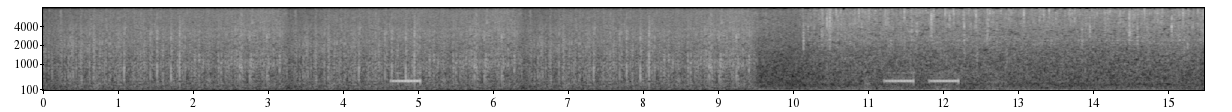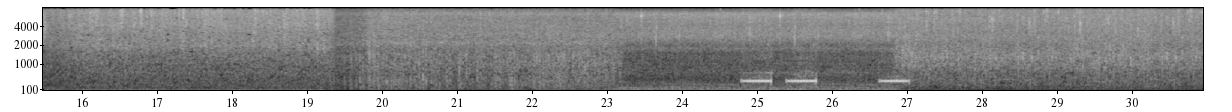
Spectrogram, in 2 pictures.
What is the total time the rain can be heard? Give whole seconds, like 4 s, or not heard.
31 s.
